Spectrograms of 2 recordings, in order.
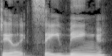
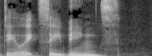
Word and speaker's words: daylight saving: Did you know that it's actually pronounced daylight saving and not daylight savings? – Oh.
